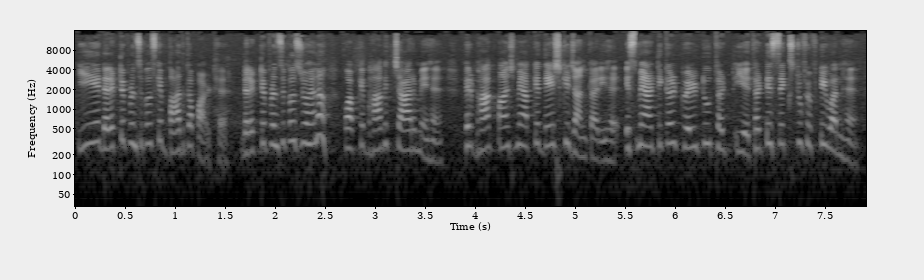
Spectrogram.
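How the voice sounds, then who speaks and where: A woman teacher giving a brisk classroom lecture, quizzing her students and answering her own questions. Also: sits high, lively intonation, slight background noise.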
